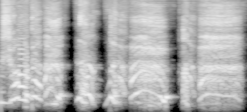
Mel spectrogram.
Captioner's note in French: Tousse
